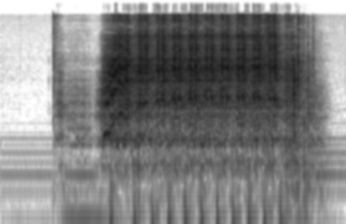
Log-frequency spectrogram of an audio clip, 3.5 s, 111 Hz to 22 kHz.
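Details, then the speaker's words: 110cc kids' quad revived after 2+ years outside, wiring harness removed, cranked with a jump pack: strong even cranking about six beats a second for two seconds, no drag; cranks healthily. "sounds healthy enough for me"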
